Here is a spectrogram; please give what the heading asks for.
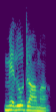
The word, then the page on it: melodrama: Indian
